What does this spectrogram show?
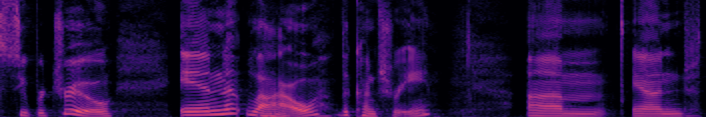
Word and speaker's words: Laos: it's super true in lao the country um and that is how it's pronounced but people say laos also fine but you know whatever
